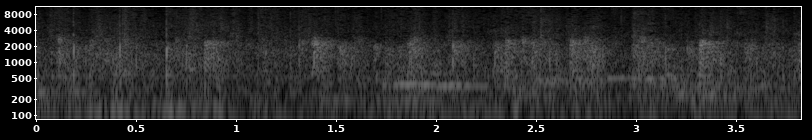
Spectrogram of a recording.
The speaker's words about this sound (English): So if you guys will start clapping in like a kind of calm manner.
